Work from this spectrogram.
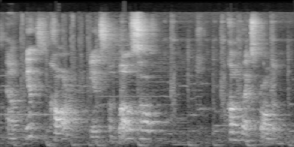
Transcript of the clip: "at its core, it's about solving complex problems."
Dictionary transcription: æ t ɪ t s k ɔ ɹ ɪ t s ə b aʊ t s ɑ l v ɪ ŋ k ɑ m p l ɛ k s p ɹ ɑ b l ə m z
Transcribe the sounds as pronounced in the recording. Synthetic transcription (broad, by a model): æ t ɪ t s k ɔ ɹ ɪ t s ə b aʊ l s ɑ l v k ɑ m p l ɛ k s p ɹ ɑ b l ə m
